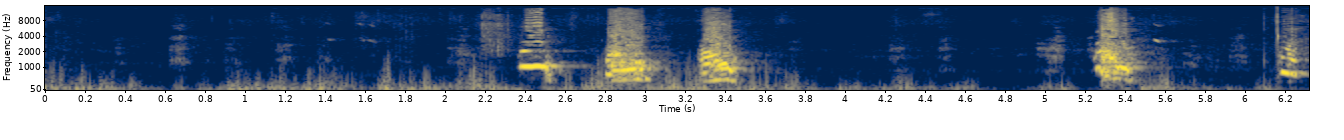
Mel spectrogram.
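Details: Coonhound going after a cat gives a few brief, ringing bays in two short bursts, partly covered by heavy low rumbling and scuffling noise.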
